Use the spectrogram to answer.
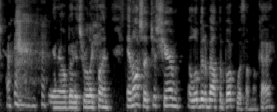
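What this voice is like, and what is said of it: Slightly hoarse voice. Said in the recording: “my voice is getting a little hoarse”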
